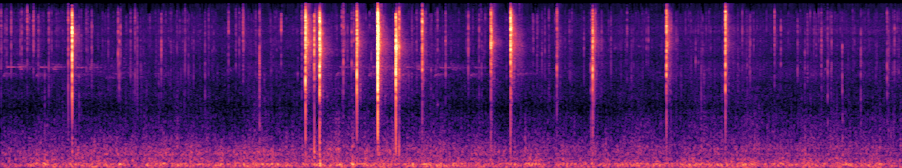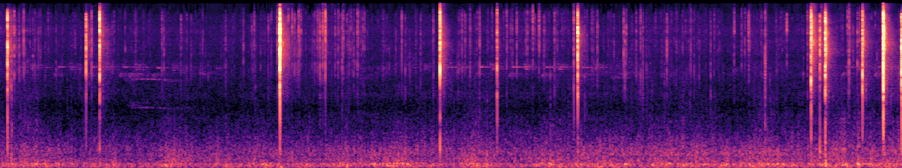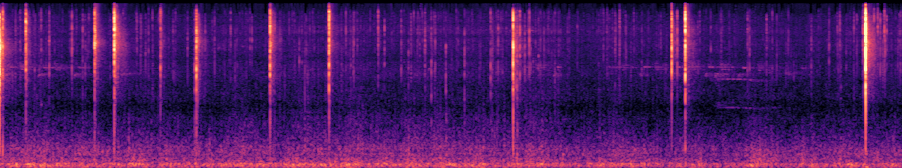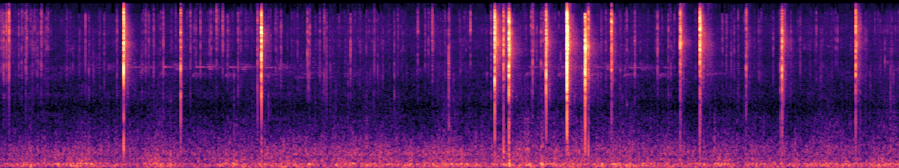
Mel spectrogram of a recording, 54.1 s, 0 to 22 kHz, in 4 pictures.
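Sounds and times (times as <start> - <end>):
campfire crackling: 0.0 - 54.0.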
